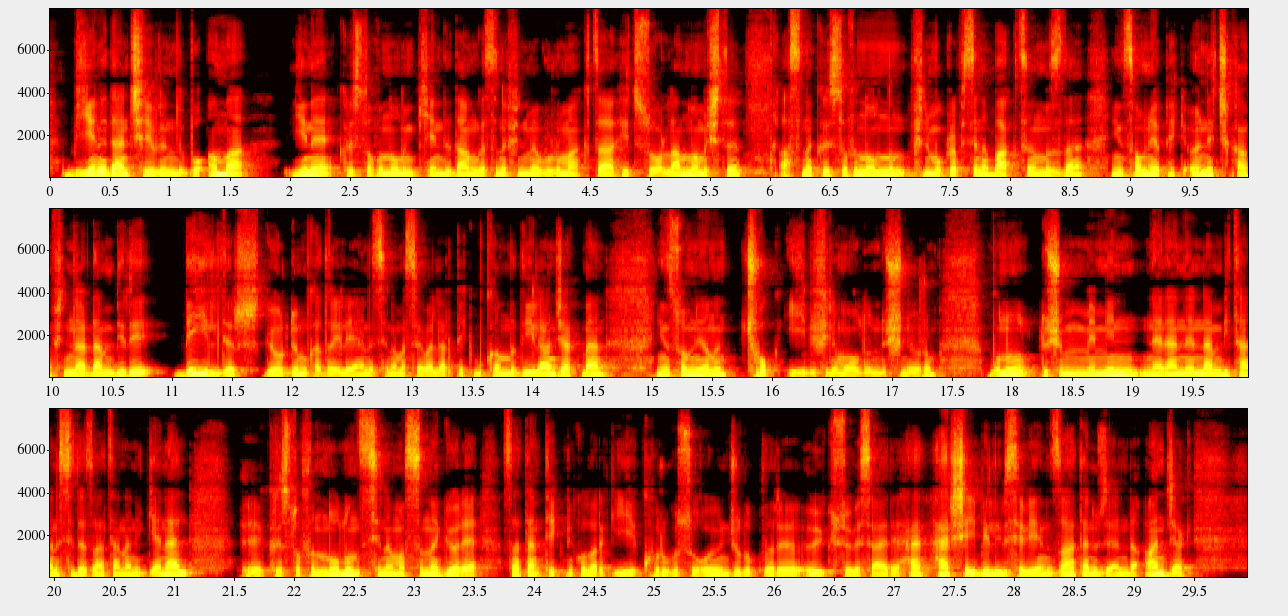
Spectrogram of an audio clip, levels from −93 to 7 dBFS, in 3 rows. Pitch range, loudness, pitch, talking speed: 100-145 Hz, -17 LUFS, 110 Hz, 150 wpm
